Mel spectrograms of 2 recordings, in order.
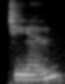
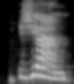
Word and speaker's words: Jeanne: So it's Jeanne. Jeanne. I'm so pleased I've got that right.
